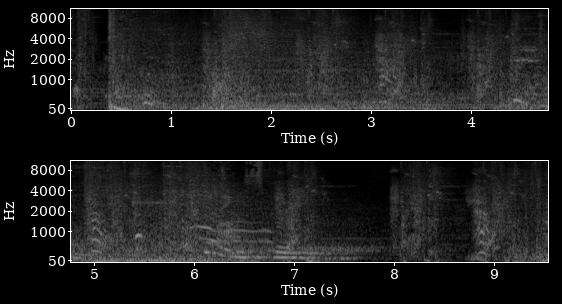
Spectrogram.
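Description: Sword strikes and impacts clash repeatedly.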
